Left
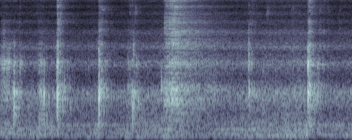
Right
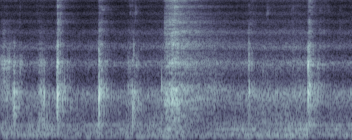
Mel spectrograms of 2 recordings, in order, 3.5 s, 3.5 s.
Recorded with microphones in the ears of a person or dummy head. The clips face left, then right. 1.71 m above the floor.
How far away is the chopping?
About 0.8 m.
